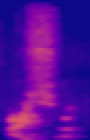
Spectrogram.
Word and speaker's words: ISA: That's a lot of words because we often abbreviate ISA or even pronounce it as ISA.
